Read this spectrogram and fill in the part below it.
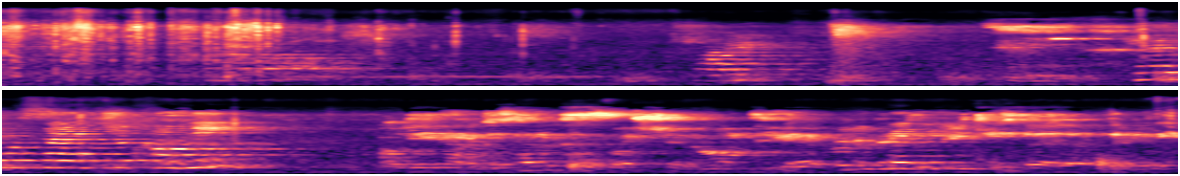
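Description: A young woman talks casually close to a phone microphone.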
